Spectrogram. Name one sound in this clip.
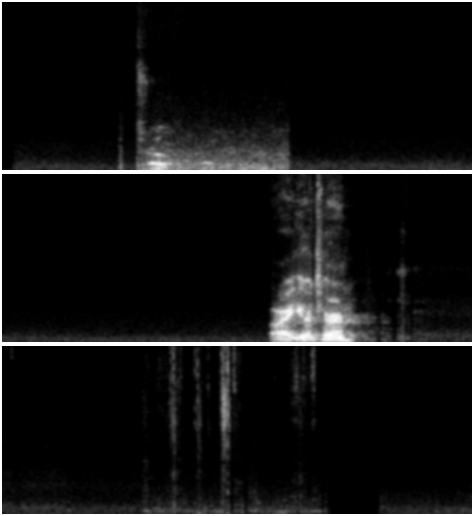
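A man speaks briefly through an online call.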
